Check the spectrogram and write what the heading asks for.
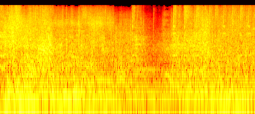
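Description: Television action soundtrack: dramatic music mixed with heavy booms and crashing impacts.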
